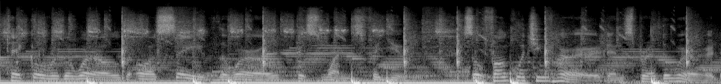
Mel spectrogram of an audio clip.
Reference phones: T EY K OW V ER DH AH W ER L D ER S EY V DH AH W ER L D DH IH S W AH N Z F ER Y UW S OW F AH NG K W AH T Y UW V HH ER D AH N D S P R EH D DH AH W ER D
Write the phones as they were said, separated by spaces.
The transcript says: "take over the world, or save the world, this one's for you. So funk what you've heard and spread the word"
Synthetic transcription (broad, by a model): T EY K OW V ER DH AH W ER L D ER S EY V DH AH W ER L D DH IH S W AH N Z F ER Y UW S OW F AH NG K W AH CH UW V HH ER D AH N S P R EH D DH AH W ER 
